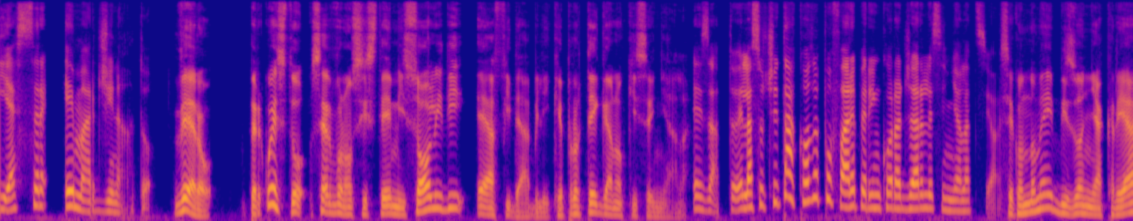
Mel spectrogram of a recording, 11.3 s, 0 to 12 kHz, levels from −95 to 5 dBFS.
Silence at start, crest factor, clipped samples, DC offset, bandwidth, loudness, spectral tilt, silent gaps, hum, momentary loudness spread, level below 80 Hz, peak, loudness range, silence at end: 0 s; 22 dB; under 0.1%; under 0.1%; 12 kHz; -24 LUFS; -5 dB/octave; none; none; 12 LU; -54 dBFS; -4 dBFS; 4 LU; 0 s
